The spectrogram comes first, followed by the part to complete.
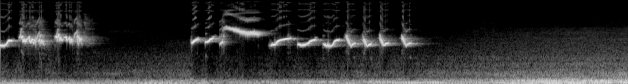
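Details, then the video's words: Orange-headed thrush (Geokichla citrina) singing loud, varied whistled phrases: two short bursts, a pause, then a quick string of slurred, rising and falling notes, over a low hum. "Gak Sabar ANIS MERAH Mau Nyaut Gacor"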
